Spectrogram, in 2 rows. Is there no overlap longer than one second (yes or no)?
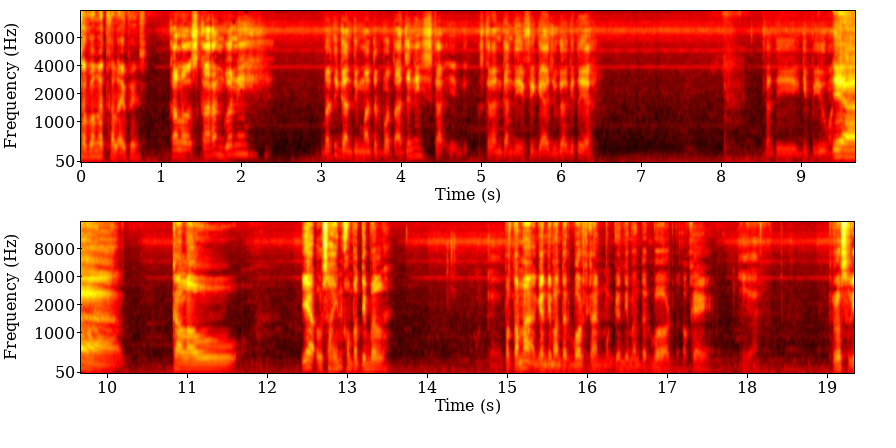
yes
